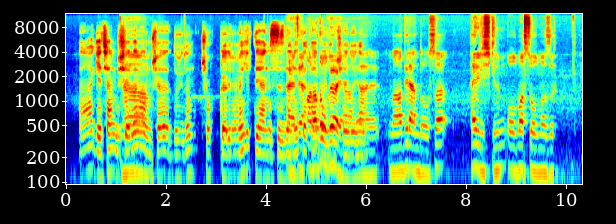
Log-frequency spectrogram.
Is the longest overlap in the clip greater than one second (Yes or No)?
Yes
